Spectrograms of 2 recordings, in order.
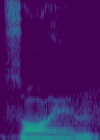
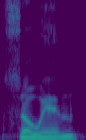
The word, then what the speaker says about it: Samhain: So Halloween's origins date back to the ancient Celtic festivals of, a lot of people pronounce it Samhain. It's Samhain or Samhain.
